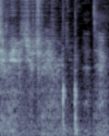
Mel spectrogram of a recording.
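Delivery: very quiet, hushed, secretive whisper. Asking another character to hand over a dagger: whispering. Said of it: "why are we whispering?".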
